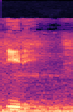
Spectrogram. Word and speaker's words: EDI: Why are you named Edie? EDI is the phonetic pronunciation of EDI. That is an acronym for Enhanced Defense Intelligence.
